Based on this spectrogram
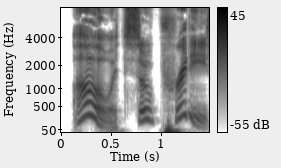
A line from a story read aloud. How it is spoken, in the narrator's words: she exclaimed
